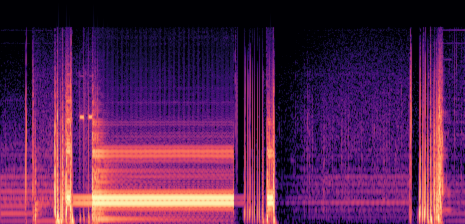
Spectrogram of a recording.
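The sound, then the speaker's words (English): Mechanical clattering and clicks from a step-by-step telephone exchange in Marietta, then one steady buzzy regular ringing tone lasting about three seconds, followed by more switching noise, a quiet gap and a final burst. No talking. “Here's a regular ring in the Marietta step.”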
